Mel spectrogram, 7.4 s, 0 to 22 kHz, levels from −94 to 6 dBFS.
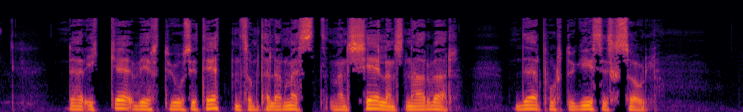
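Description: Throughout the clip, a starved MP3 encoder is the likely source of the MP3 compression damage: bits are too scarce, which fits a low bitrate near 48 kbps. Nothing survives above 11.2 kHz, so the speech loses its top, while weak frequency lines flicker on and off, leaving a plainly audible watery swirl.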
